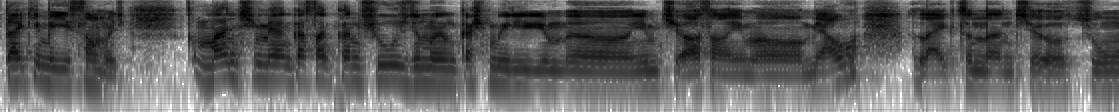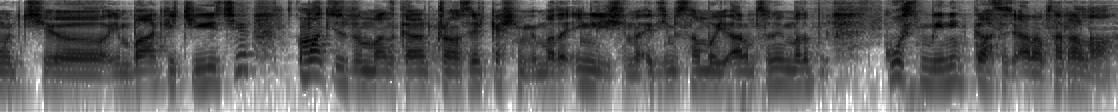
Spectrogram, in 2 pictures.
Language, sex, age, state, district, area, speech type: Kashmiri, male, 45-60, Jammu and Kashmir, Budgam, urban, spontaneous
